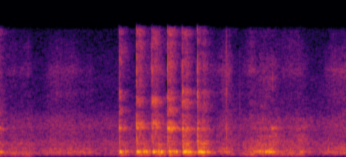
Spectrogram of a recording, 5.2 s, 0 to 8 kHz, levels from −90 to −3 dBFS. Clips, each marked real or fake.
real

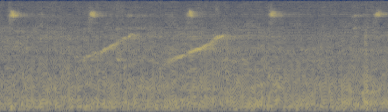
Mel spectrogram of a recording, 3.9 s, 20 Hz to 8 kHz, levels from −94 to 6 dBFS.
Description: fake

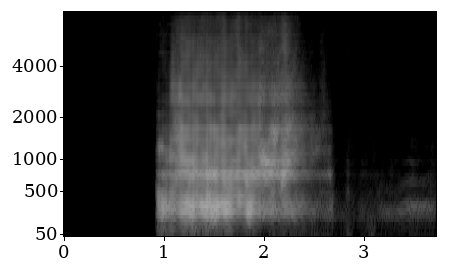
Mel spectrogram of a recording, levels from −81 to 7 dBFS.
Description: fake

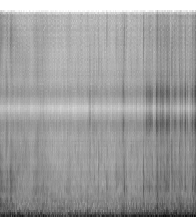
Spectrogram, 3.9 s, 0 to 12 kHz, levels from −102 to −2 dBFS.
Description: fake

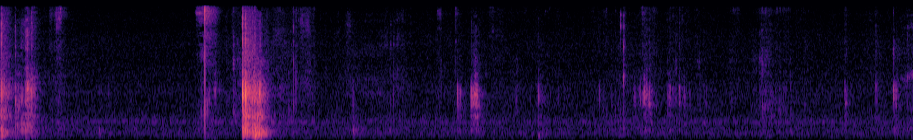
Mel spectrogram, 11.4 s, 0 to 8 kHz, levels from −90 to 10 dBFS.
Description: real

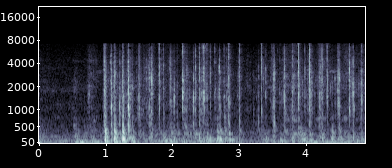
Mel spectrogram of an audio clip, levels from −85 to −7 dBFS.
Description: real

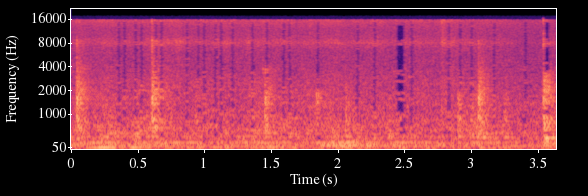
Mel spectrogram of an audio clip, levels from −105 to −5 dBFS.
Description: fake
